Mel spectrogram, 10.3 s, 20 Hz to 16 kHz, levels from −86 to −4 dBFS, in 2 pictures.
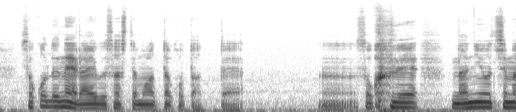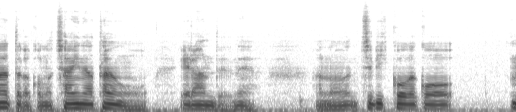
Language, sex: Japanese, male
